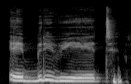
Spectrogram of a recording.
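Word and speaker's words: abbreviate: वी और आखिरी में लिखा है ए टी ई इसे क्या पढ़ते हैं एट तो पूरी मीनिंग एब्रविएट एब्रविएट एब्रविएट का मतलब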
